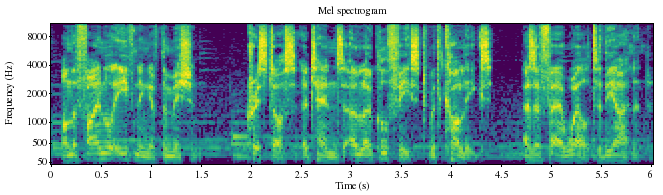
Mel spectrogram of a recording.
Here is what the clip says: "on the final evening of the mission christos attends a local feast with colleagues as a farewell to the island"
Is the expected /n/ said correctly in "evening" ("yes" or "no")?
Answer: yes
